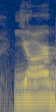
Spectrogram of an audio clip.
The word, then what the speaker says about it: herb: to be herb tea yard is actually one of the old pronunciations of herb which would refer to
